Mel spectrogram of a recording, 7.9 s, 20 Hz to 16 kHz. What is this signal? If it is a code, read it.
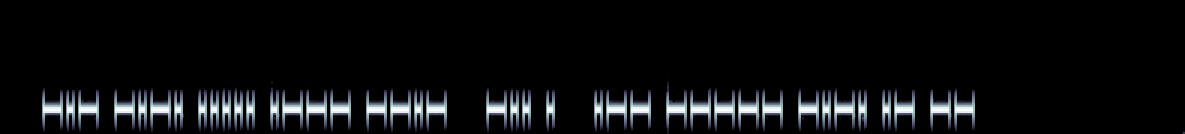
Morse code, heard as a keyed tone, about 29 wpm, 700 Hz. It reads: KC5JQ DE W0CAM
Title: USA Callsign DE Callsign - 5 Characters - 30wpm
